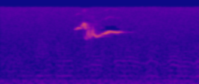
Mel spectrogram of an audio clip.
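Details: Single Berthelot's pipit call from La Gomera, Canary Islands: a brief high two-part chirp, a sharp upper note sliding into a slightly lower trailing whistle, over steady low background hum.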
